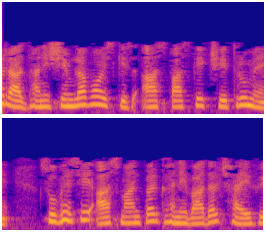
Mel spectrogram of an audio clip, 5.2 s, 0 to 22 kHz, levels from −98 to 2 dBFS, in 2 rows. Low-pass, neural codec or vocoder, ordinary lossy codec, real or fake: 7.2 kHz; none; MP3, 24 kbps; real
